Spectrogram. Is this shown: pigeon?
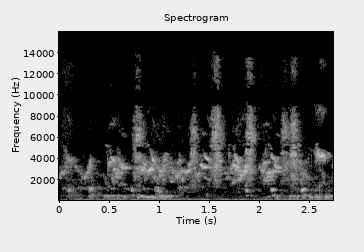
yes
